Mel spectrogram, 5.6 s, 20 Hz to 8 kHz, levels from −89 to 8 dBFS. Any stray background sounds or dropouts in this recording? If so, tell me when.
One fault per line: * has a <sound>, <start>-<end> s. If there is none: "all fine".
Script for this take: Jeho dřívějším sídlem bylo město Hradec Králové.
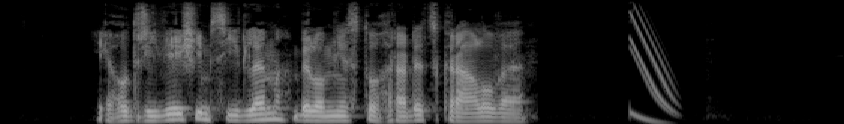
* has a chirp, 4.2-4.6 s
